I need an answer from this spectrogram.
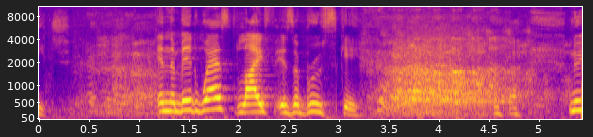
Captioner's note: laughter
